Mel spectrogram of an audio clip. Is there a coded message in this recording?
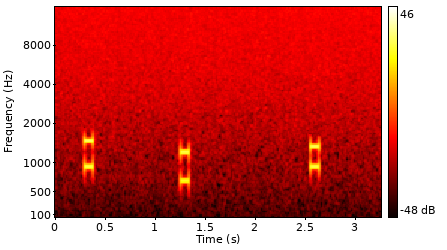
Yes: DTMF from 0.3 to 2.6 s, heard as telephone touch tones, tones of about 90 ms. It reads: # 1 0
